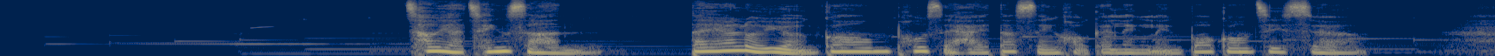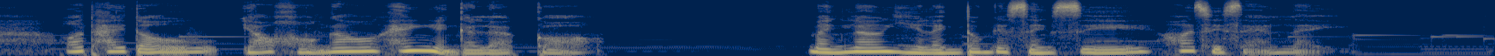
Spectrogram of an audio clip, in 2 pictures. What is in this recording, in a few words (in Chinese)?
粤语独白 顺德水乡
